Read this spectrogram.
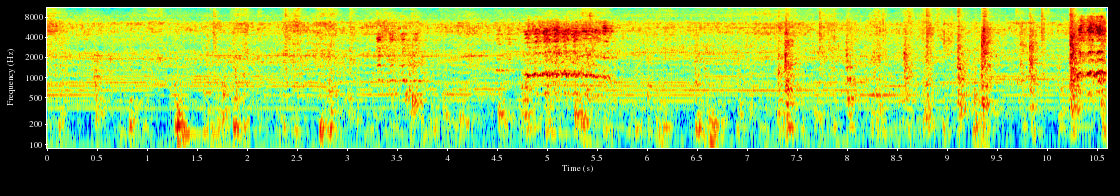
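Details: Single drawn-out goat bleat midway through, quavering and fairly faint, on a farm in the morning, set among frequent clanks, knocks and a continuous mechanical hum.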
